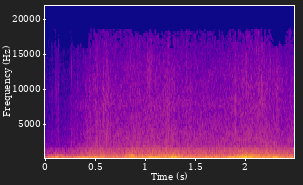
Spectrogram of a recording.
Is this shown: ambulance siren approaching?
no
